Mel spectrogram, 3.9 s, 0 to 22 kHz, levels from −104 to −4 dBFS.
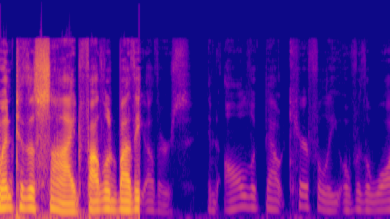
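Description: At 1.39 s the speech drops by about 34 dB and stays down to the end, leaving only a faint residue. The likely cause is one channel inverted, so the shared centre content cancels when summed to mono. Unlike a dropout, a faint difference signal remains.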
